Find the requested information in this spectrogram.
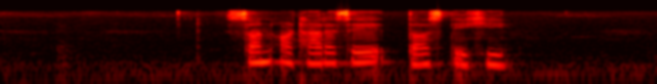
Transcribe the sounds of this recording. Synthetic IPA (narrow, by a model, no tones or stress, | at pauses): sʌnʌʈʰaɾʌsʌjd̪̥ʌsd̪ekʰi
